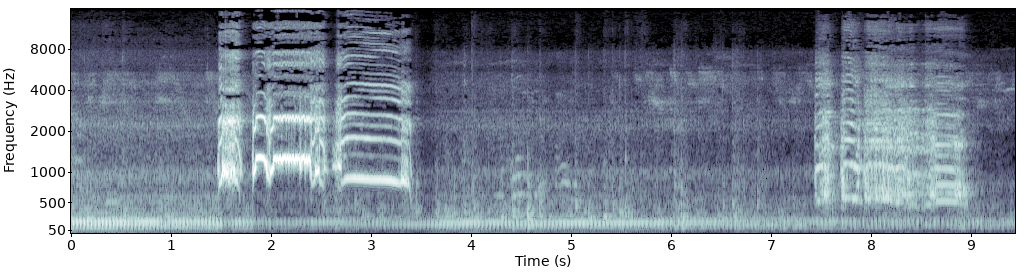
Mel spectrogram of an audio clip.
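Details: A Serama rooster (junglefowl-type chicken) crows in the morning, when it crows most, especially when let out of its cage and perched on a hand: a short, high, broken harmonic crow, later a rougher second crow over a low hum.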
